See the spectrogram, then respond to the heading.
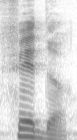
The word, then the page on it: feda: fedo; Provençal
